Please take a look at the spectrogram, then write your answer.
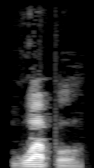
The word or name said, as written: guapo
